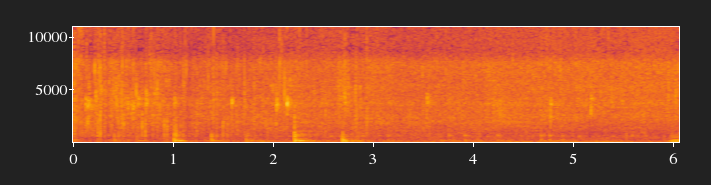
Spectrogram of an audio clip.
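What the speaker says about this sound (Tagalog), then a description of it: "Ayan, gisa na po tayo." Garlic sautés in smoking-hot oil in a pan for a Filipino dish: a loud, continuous hiss of frying up close, broken by a few sharp ticks and spatters.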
